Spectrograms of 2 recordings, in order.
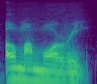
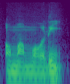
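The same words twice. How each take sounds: First: The last R is a hard American R. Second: The last R is soft and light. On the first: The speaker calls it wrong. "in American English, I would probably pronounce that last R with a hard R" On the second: The speaker calls it right. "usually the R sound is not as hard"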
